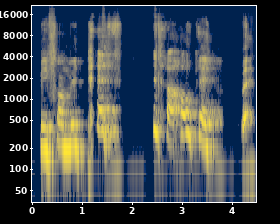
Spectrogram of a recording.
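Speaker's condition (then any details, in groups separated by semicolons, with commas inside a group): Ataxic cerebral palsy; affects talking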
